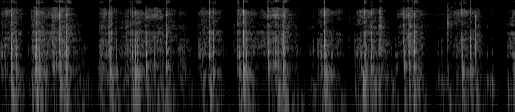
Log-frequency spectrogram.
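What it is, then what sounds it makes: Paperback book with card cover. Nails and fingertips tap and scratch the card front cover of a thick, solid green paperback textbook held upright. Quick, dull taps come in a steady rhythm, mixed with dry, papery scratching, and each tap dies away almost at once.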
